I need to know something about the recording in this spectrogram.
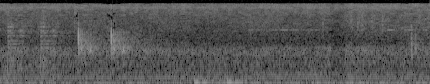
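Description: Billiard balls knock together.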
